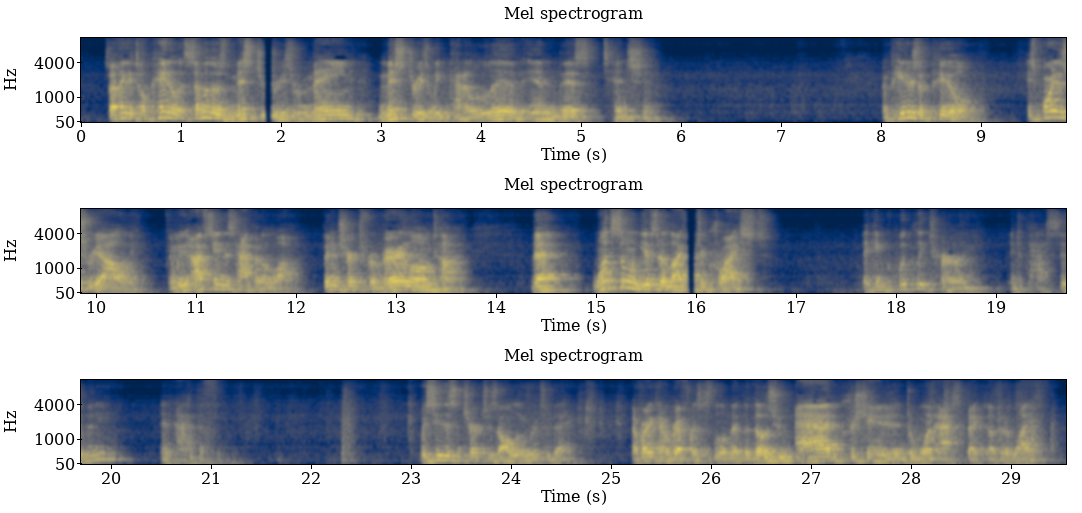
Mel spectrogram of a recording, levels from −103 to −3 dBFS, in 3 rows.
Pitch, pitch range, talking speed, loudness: 145 Hz, 125-160 Hz, 185 wpm, -23 LUFS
